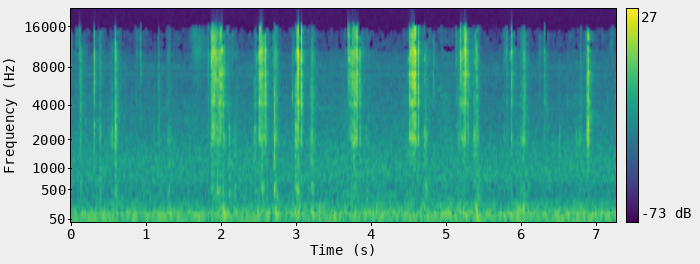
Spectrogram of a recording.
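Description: Socket ratchet fitted with a 10 mm socket clicking in short, irregular runs as it tightens the bolts on a windshield mounting bracket.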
